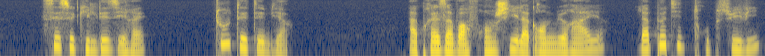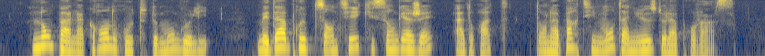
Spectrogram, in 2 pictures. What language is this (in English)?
French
